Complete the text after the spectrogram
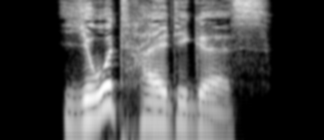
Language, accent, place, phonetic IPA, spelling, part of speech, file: German, Germany, Berlin, [ˈi̯oːtˌhaltɪɡəs], iodhaltiges, adjective, De-iodhaltiges.ogg
- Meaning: strong/mixed nominative/accusative neuter singular of iodhaltig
